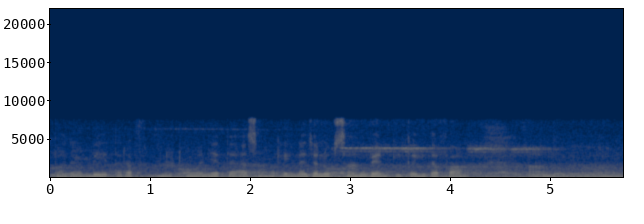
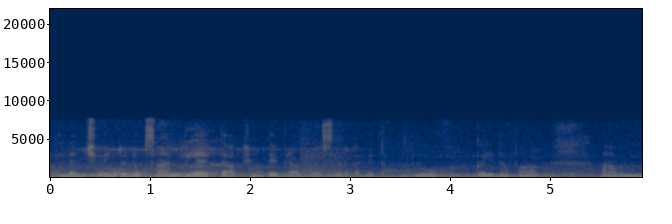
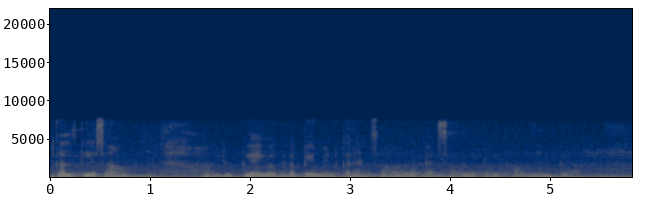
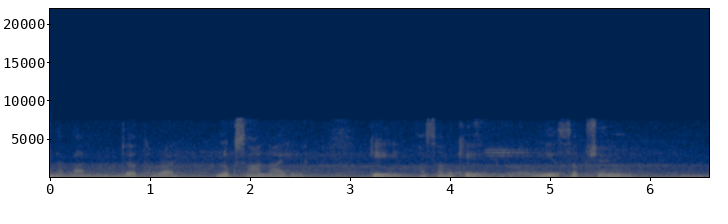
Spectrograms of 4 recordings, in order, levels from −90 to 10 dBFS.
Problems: constant background noise, low volume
